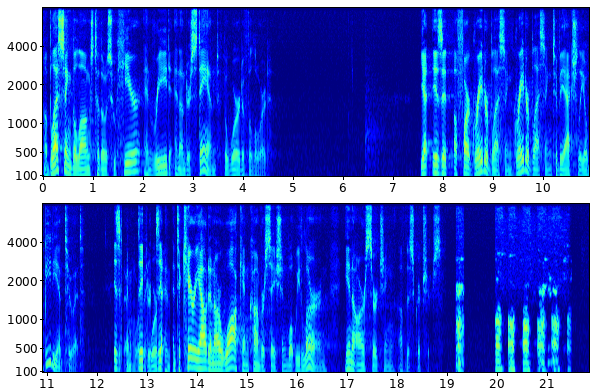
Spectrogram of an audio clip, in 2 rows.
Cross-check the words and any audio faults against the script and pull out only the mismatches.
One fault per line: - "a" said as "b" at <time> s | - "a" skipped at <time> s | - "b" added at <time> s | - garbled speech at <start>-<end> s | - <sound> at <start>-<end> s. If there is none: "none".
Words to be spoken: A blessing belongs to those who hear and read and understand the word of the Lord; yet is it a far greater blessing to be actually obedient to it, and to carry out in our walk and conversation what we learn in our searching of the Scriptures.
- "greater blessing" added at 9.4 s
- garbled speech at 12.3-13.5 s
- laugh at 19.2-19.4 s
- laugh at 20.0-21.5 s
